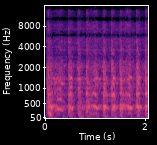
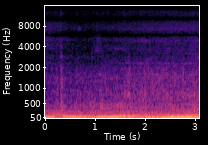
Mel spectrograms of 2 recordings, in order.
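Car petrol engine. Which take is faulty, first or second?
first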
